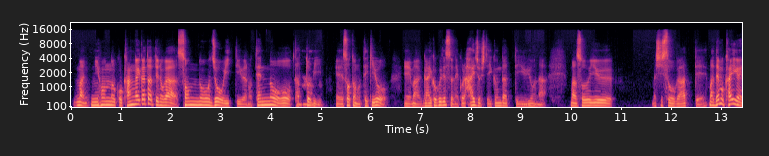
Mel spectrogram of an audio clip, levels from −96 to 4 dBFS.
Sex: male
